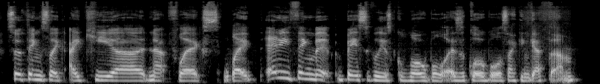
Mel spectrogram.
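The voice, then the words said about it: American English accent. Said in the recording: “obviously you can tell from my accent ... I'm originally from the US, as if you couldn't tell a mile away, the way I'm talking”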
